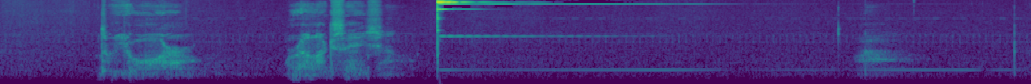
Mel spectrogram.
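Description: A woman speaks quietly and closely.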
